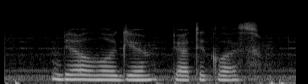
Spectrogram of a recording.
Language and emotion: Russian, neutral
